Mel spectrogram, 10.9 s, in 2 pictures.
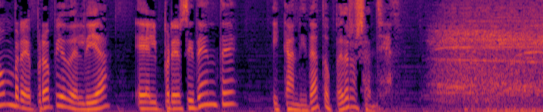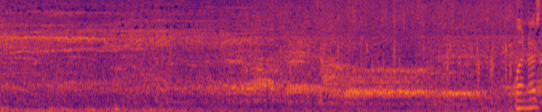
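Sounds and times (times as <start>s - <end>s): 
speech: 0.0s - 4.7s, 10.6s - 10.8s
crowd booing a president: 4.3s - 10.8s.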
